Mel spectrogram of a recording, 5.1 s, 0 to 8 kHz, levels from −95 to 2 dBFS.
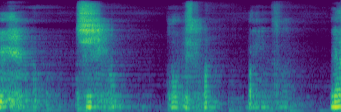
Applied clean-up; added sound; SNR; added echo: neural mask model DeepFilterNet 3.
